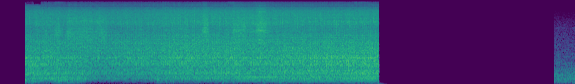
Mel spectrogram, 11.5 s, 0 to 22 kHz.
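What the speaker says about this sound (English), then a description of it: "I take it over to the wire wheel, and then it starts shining." Steady, loud whir of a wire wheel polishing cleaned, degreased hardware from an Atlas 7B metal shaper, running continuously for about seven seconds with a bright hiss, then stopping abruptly before a brief restart.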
